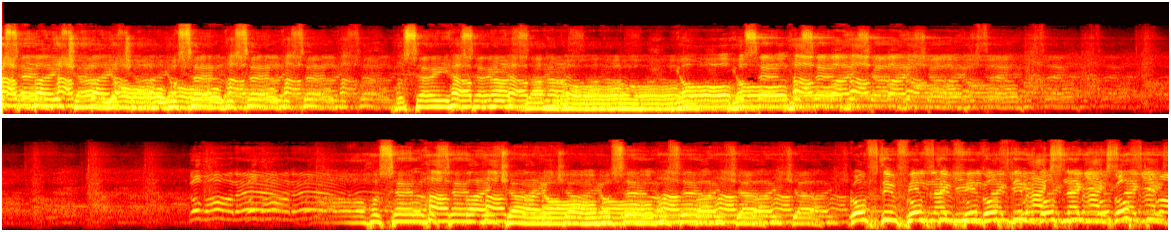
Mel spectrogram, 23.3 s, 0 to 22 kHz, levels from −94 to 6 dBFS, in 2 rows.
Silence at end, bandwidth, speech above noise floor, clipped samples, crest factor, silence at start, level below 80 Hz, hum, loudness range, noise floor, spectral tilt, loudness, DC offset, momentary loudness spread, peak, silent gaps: 0 s; 11 kHz; 26 dB; under 0.1%; 14 dB; 0 s; -54 dBFS; none; 14 LU; -38 dBFS; -4.5 dB/octave; -13 LUFS; under 0.1%; 13 LU; 0 dBFS; none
